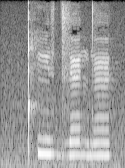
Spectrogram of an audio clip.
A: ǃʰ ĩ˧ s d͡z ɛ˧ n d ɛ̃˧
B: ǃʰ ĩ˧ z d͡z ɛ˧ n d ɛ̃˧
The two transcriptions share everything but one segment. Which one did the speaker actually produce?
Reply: B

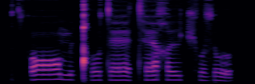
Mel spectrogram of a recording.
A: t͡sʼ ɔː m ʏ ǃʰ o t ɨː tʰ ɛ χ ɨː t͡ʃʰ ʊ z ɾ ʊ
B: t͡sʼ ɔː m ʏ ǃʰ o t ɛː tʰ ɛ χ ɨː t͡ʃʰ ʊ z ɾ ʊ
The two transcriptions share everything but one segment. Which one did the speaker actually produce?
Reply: B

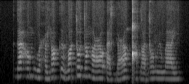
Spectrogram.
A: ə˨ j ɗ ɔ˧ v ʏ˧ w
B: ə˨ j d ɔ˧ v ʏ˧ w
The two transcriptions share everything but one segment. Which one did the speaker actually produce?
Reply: B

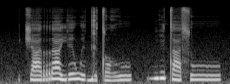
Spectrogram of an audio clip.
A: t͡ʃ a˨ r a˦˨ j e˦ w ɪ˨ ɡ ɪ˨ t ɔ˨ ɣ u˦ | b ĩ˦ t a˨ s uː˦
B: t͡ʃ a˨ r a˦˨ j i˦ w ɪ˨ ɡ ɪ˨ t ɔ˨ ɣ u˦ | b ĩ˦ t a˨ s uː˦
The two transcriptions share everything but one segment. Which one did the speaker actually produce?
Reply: A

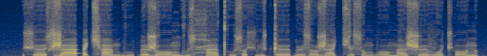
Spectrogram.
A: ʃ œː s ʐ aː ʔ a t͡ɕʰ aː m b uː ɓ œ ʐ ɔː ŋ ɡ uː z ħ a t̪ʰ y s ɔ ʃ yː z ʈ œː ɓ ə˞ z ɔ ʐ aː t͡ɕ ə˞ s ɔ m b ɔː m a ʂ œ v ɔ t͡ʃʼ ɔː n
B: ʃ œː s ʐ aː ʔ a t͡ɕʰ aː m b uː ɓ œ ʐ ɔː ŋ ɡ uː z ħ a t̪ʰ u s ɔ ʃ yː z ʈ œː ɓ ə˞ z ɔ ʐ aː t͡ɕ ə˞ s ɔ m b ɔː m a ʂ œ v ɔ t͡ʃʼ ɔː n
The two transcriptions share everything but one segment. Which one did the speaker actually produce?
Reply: B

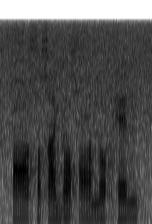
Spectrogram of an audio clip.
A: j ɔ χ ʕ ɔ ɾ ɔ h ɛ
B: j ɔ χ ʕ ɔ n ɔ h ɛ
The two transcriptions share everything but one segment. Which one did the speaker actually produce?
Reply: B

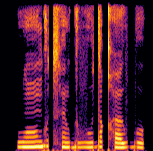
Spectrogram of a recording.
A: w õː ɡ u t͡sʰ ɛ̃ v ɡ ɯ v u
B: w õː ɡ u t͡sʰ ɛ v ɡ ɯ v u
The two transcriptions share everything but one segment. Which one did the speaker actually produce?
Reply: A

